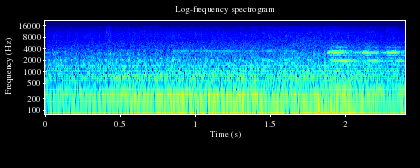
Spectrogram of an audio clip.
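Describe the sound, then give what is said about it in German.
Low, steady engine rumble of a bus crawling through a traffic jam in the city of Pune, India, with continuous traffic drone around it and a few high-pitched beeps near the end. “Quälend langsam schiebt sich der Bus durch den Stau der Wirtschaftsmetropole Pune.”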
